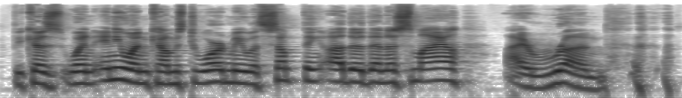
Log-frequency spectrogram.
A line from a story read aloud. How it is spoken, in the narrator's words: Ken laughed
